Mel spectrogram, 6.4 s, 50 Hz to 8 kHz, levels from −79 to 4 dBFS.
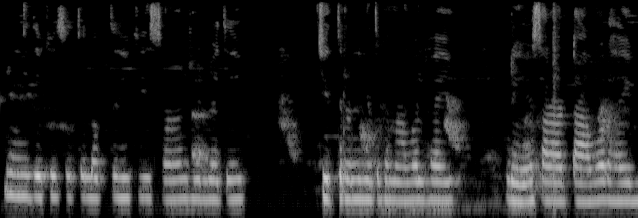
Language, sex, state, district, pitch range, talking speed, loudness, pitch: Maithili, female, Bihar, Muzaffarpur, 215-240 Hz, 180 wpm, -24 LUFS, 225 Hz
